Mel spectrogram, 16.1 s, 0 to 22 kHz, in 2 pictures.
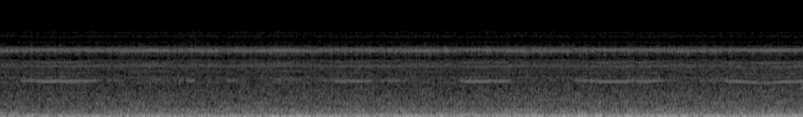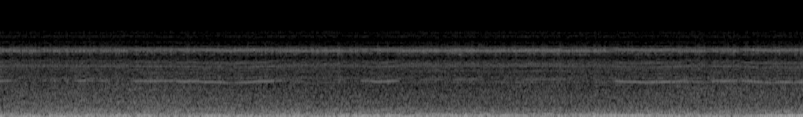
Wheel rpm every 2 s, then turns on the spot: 0, 0, 0, 0, 0, 0, 0, 0.
none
